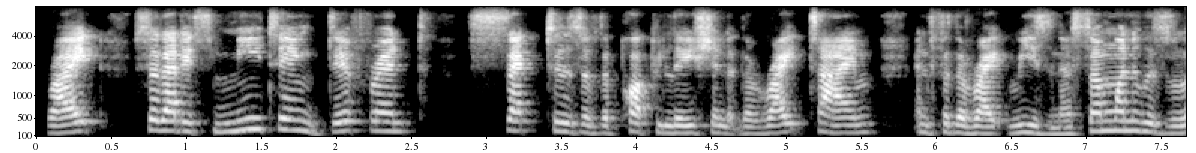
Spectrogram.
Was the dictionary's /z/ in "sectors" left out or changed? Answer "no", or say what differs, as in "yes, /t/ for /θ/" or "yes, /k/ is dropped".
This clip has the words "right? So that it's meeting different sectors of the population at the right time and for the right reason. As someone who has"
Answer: no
